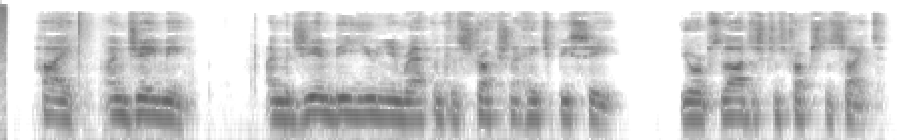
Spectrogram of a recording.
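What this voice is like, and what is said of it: Thick British working-class accent. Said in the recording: “a very uh, thick working class accent.”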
